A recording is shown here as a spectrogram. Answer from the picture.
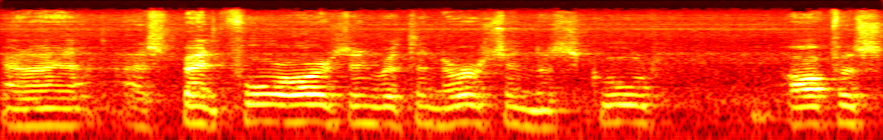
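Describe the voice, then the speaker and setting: Speaking with an American accent, a man uses a fairly high pitch and monotone, flat intonation. His fairly slow speech carries audible room echo. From US, Pennsylvania (Palmyra area). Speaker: retired mailman. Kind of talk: oral history interview. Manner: halting.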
